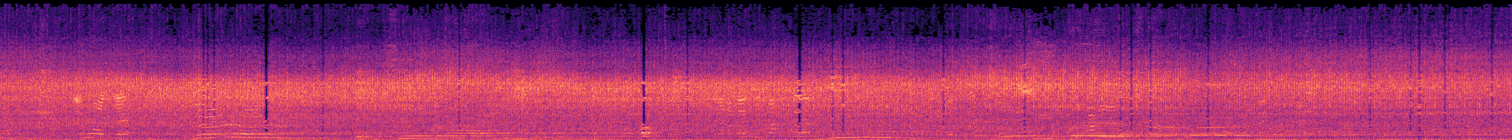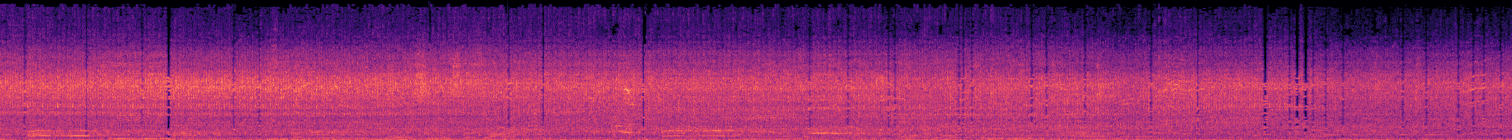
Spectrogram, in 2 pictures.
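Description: Vintage tractor engine running slowly under load at walking pace, a steady low rumble, with a crowd chattering around it.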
